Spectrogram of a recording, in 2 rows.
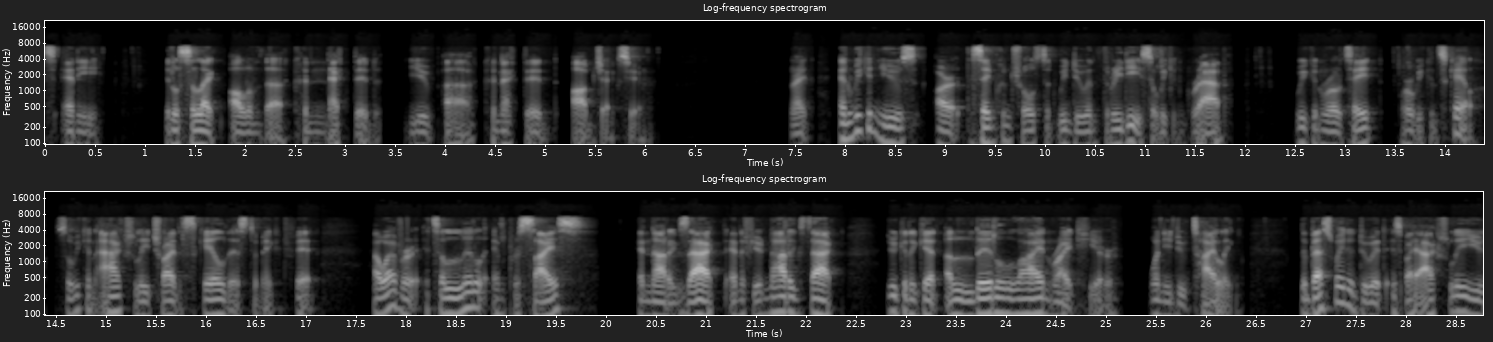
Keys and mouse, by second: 0.8 a, 11.1 g, 13.5 s, 15.7 s, 18.9 g, 21.1 click.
